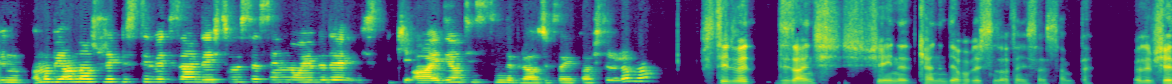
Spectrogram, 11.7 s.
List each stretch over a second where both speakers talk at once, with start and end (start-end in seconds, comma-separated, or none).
none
